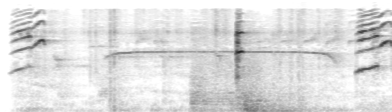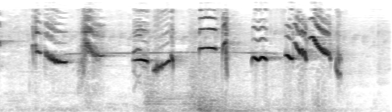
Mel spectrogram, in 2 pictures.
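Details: Oriental magpie-robin song used as a lure to rouse other birds into singing: varied sharp whistled and chattering notes, partly harmonic, with a long steady high whistle held for about two seconds before a rapid burst of phrases.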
